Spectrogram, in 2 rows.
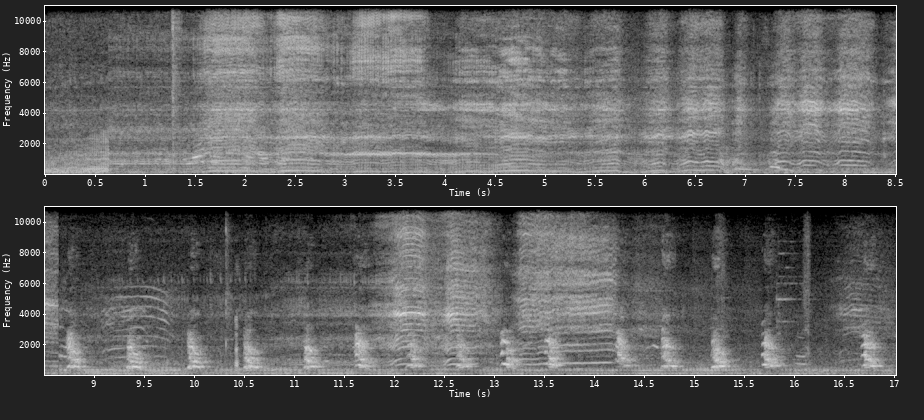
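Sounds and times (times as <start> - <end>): remote-control car engine humming: 0.0 - 17.0
dog barking: 8.7 - 17.0.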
